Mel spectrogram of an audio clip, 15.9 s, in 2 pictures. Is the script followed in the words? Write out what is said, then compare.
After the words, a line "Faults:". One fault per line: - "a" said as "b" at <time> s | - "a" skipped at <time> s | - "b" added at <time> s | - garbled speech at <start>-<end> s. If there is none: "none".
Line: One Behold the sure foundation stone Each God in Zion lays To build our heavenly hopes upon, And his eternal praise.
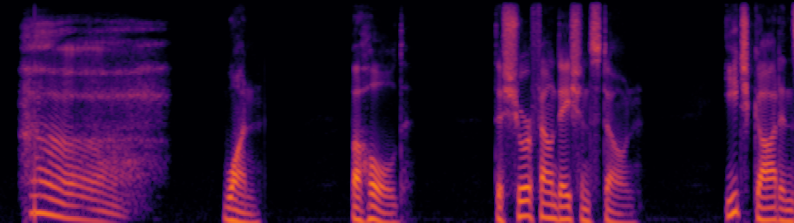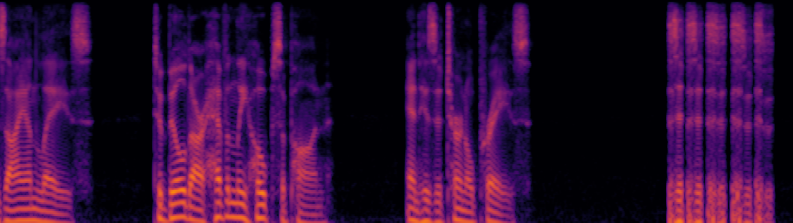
One Behold the sure foundation stone Each God in Zion lays To build our heavenly hopes upon, And his eternal praise.
Faults:
none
